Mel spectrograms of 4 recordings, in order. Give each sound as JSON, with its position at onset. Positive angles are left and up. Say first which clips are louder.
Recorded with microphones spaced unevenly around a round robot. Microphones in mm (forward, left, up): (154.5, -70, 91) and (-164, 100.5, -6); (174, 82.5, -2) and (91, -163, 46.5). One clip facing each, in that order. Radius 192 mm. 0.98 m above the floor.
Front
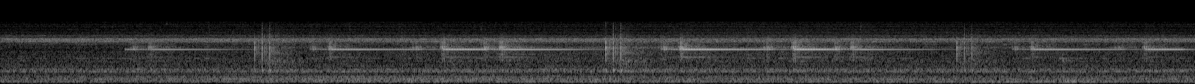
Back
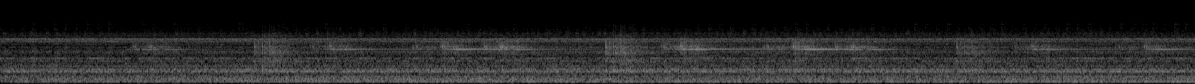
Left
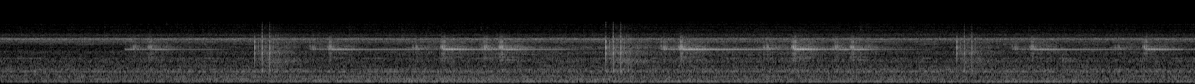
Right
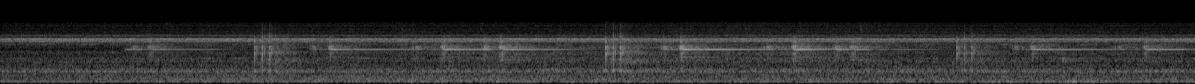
{"t": 0.0, "sound": "an insect", "louder": "back 2 dB, right 1 dB", "azimuth_deg": -60, "distance_m": 4.0}
{"t": 1.2, "sound": "a bicycle bell", "louder": "back 1 dB, right 2 dB", "azimuth_deg": 15, "distance_m": 4.0}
